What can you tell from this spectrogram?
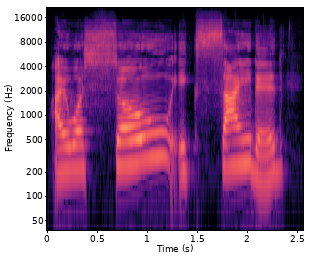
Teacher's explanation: was의 s와 so의 s가 만나서 혀의 위치가 같기 때문에 한 번만 발음합니다. 그래서 was so 나눠서 발음하지 않고 I was so excited 라고 해보세요.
